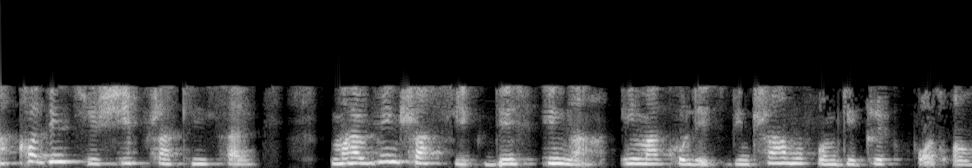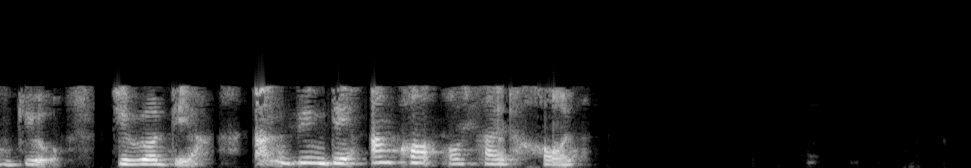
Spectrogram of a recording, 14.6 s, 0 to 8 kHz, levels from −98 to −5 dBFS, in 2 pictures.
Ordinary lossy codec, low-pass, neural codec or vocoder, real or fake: AAC, 16 kbps; 7.2 kHz; codec, 24 kHz, 3 kbps, HILCodec; fake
